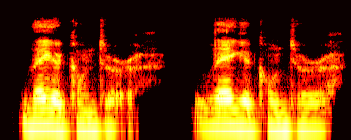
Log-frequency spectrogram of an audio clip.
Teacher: then you have this e t at the end so contour the t is not pronounced it just sounds like a trailing e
